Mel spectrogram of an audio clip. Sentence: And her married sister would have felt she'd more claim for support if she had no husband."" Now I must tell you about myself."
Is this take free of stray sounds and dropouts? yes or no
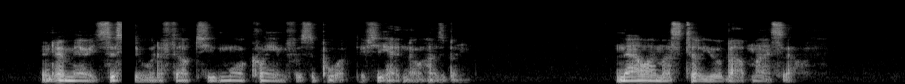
no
